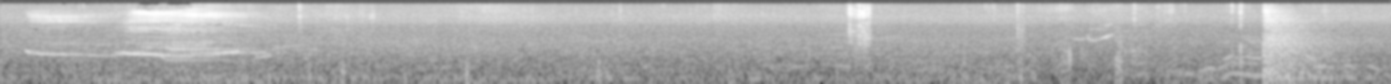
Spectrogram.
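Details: Wild golden snub-nosed monkeys in a group in China squabble in an argument, a burst of wavering, quavering calls, then fall mostly quiet.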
